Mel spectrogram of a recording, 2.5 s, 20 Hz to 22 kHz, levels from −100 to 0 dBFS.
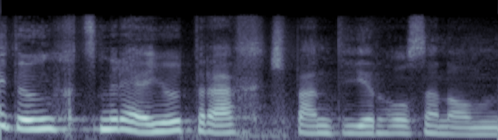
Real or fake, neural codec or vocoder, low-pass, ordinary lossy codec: fake; autoencoder, 48 kHz, 32 numbers a frame, DAC-VAE, trained on Japanese speech; 14.4 kHz; none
